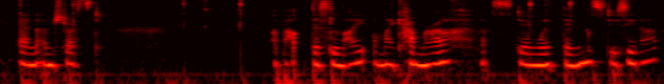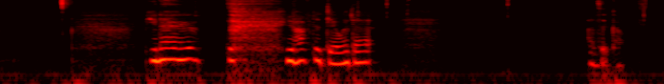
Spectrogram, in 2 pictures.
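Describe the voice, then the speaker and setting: Soft-spoken and somewhat breathy, a woman with a medium pitch and a dark, mellow tone speaks at a fairly slow pace, leaving long, frequent pauses. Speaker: ASMR creator. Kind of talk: ASMR soft-spoken rambling.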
